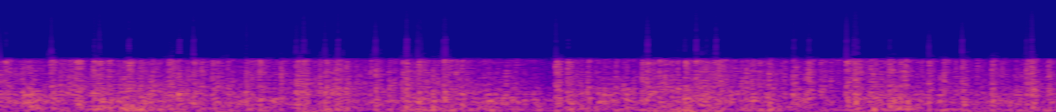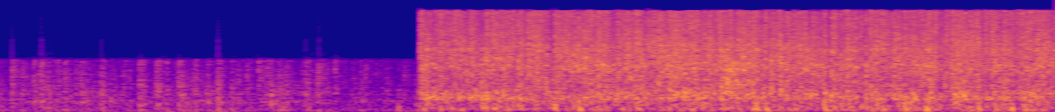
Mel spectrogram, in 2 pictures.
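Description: Ground crackling fountain firework (a three-jet peacock crackling fountain) spraying sparks with dense, continuous crackling. For the first seven seconds the crackle is muffled and moderate, then it jumps abruptly to loud, sharp, full crackling.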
